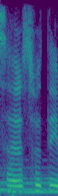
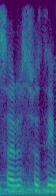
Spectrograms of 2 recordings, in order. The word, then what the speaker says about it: Saraswathi: So just hold up the paper, say your first and last name, and spell it for me. My name is Saraswati, SARASWATHI, and then my last name is.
